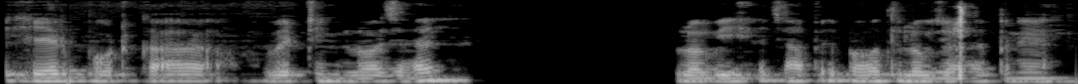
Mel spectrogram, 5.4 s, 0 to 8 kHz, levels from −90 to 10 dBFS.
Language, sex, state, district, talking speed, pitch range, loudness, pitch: Hindi, male, Bihar, Gaya, 145 wpm, 110-120 Hz, -25 LUFS, 115 Hz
